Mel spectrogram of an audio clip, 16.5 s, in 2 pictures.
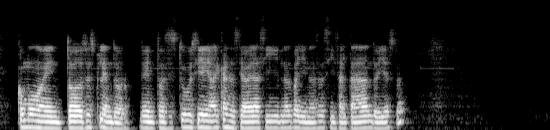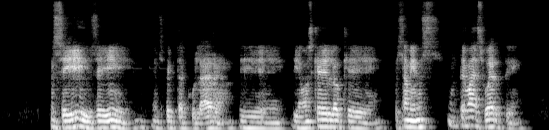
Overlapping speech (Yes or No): No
